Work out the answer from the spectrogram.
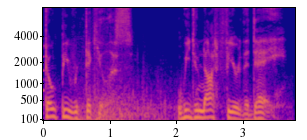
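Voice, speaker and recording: An actor playing a proud, grim knight in a video game, curt and scornful. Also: male voice, medium pitch, animated, a little slow, darkish tone, slight background noise, lightly acted. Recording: background music under the voice.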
